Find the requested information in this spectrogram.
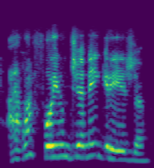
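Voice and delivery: normal talking voice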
